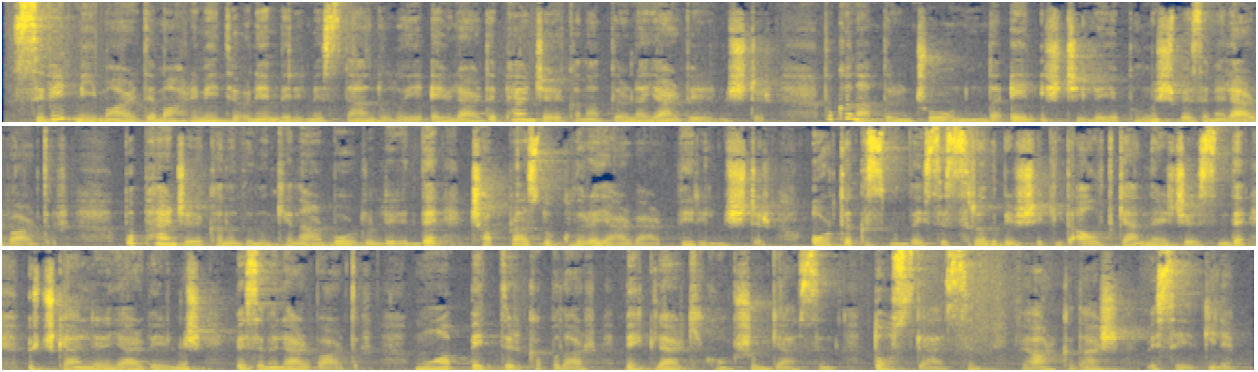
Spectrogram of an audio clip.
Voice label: turkce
